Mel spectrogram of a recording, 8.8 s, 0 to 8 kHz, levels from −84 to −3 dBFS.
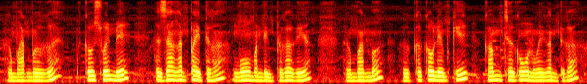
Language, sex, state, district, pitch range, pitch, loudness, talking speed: Wancho, male, Arunachal Pradesh, Longding, 130-155 Hz, 145 Hz, -16 LUFS, 130 wpm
